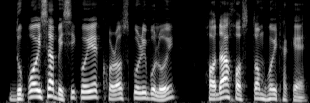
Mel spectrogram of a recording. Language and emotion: Assamese, neutral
